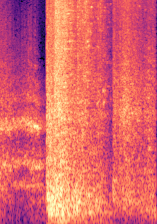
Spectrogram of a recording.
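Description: Tires screech in a brief skid, then a loud car crash bursts in with a heavy impact and a spray of shattering glass that keeps clattering, followed by a second smash.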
